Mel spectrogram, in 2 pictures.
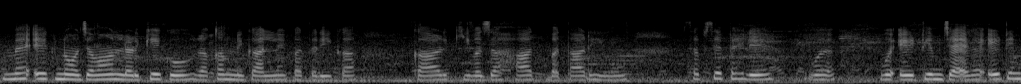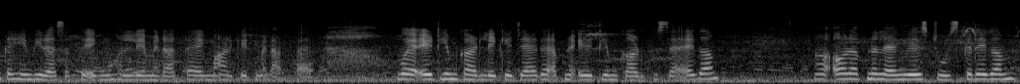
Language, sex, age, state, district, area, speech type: Urdu, female, 18-30, Uttar Pradesh, Aligarh, rural, spontaneous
